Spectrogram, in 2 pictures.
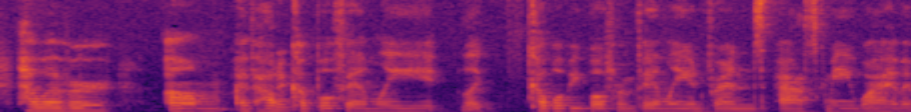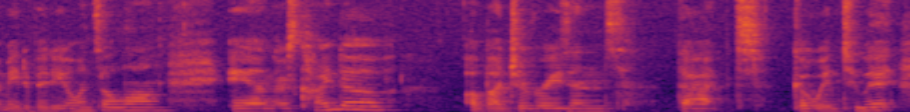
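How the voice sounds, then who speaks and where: Against noticeable background noise and audible room echo, a woman speaks at a moderate pace in a fairly low pitch with fairly even intonation. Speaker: lifestyle vlogger. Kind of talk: casual chat. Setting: home craft room. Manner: flat, emotionless when discussing sad topics.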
